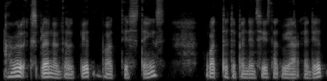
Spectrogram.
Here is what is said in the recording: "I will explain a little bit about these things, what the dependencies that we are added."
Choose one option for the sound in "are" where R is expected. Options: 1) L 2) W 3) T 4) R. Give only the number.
4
